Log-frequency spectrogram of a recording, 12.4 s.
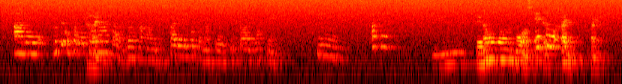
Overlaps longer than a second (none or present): none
